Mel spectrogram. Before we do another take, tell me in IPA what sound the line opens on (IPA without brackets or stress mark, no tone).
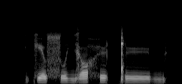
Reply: kʲ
